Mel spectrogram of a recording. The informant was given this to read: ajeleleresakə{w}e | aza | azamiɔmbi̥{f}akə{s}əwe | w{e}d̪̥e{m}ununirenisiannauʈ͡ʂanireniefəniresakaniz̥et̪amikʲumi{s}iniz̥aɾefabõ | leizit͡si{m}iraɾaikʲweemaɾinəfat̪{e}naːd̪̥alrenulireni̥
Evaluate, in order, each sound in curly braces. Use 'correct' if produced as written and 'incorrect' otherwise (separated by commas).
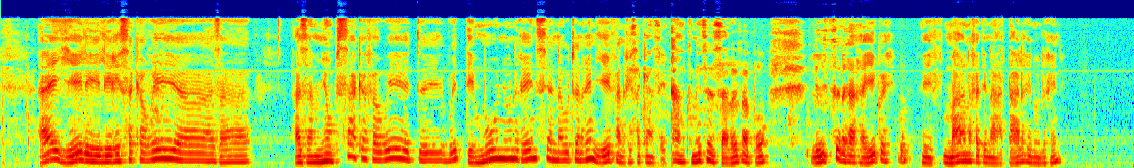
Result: correct, incorrect, incorrect, correct, correct, incorrect, incorrect, correct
